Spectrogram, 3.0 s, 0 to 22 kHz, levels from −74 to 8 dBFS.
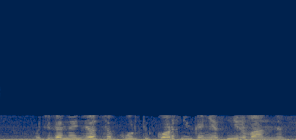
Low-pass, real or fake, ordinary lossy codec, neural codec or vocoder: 7.2 kHz; real; AAC, 16 kbps; none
